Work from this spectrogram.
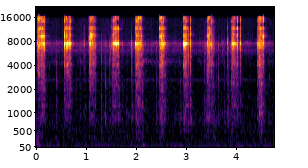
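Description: Ratchet tightening the battery hold-down bolts on a Toyota RAV4, nine or ten evenly spaced bursts of sharp metallic clicking, close and clear, with no talk.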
